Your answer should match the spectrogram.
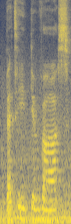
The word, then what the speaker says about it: Betsy DeVos: Phyllis Schlafly, Betsy DeVos. Did I say her name right? – I think you did, yeah.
